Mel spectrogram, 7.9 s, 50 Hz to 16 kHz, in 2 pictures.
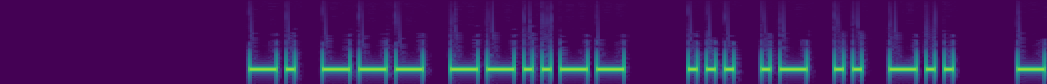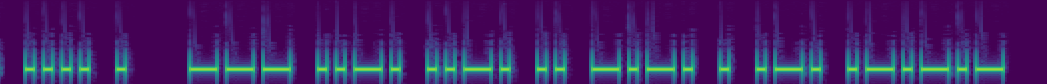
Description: Morse code, heard as a keyed tone, about 34 wpm, 700 Hz. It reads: NO, SAID THE OFFICER.
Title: Sentences from Top 1200 Words 35wpm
